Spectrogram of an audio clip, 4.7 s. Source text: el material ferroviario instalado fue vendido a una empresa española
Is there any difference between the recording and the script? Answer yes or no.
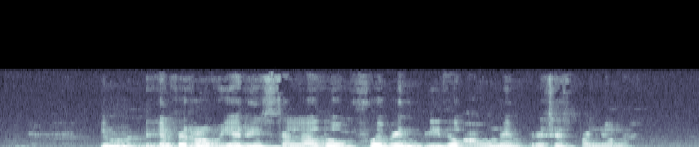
no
